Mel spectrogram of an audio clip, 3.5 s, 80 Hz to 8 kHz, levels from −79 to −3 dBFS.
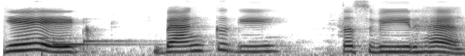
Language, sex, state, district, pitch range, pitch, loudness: Hindi, female, Punjab, Fazilka, 230-255 Hz, 240 Hz, -14 LUFS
